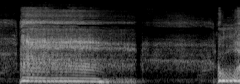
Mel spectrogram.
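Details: Dog making a weird growling noise: a sustained, low, rasping growl lasting about a second with strong harmonics, then quieter, followed by a human voice at the end.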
